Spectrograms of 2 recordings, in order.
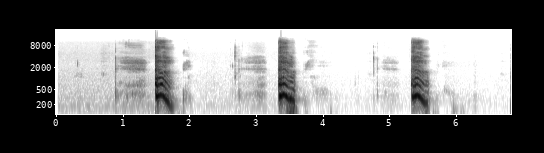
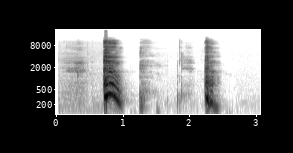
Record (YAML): three_cough_length: 6.8 s
three_cough_amplitude: 31475
three_cough_signal_mean_std_ratio: 0.25
cough_length: 3.1 s
cough_amplitude: 32767
cough_signal_mean_std_ratio: 0.26
survey_phase: beta (2021-08-13 to 2022-03-07)
age: 65+
gender: Female
wearing_mask: 'No'
symptom_none: true
smoker_status: Ex-smoker
respiratory_condition_asthma: false
respiratory_condition_other: false
recruitment_source: REACT
submission_delay: 1 day
covid_test_result: Negative
covid_test_method: RT-qPCR
influenza_a_test_result: Unknown/Void
influenza_b_test_result: Unknown/Void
